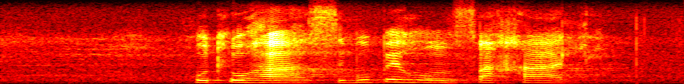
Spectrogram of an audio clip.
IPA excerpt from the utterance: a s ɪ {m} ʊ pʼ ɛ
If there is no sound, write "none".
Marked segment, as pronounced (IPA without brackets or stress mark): b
